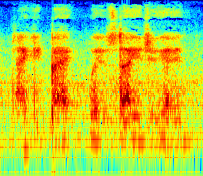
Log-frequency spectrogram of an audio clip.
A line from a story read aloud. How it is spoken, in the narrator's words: He whispered loudly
